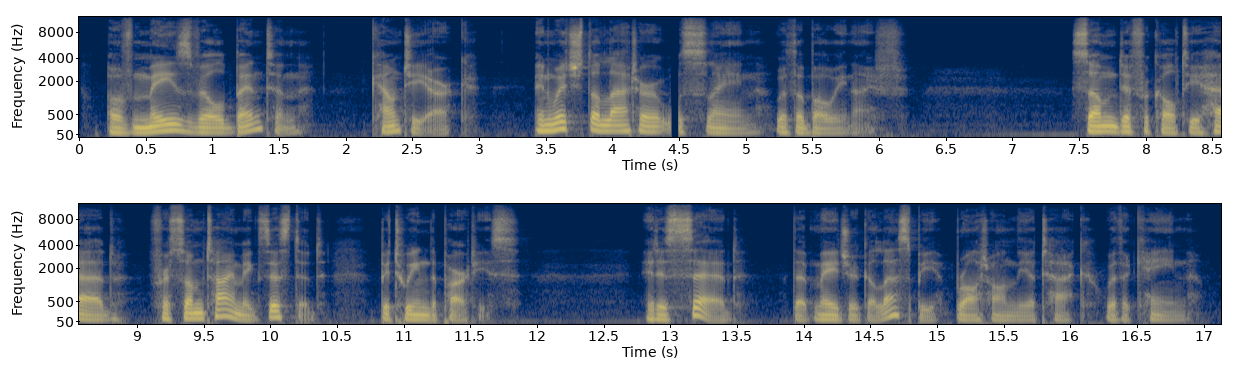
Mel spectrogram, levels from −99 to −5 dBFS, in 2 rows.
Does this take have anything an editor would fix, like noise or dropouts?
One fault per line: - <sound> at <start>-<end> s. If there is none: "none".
- dropout at 4.4-4.5 s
